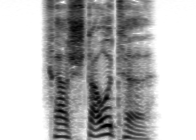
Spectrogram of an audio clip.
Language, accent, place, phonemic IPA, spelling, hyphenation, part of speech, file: German, Germany, Berlin, /fɛɐ̯ˈʃtaʊ̯tə/, verstaute, ver‧stau‧te, verb, De-verstaute.ogg
- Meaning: inflection of verstauen: 1. first/third-person singular preterite 2. first/third-person singular subjunctive II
